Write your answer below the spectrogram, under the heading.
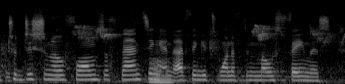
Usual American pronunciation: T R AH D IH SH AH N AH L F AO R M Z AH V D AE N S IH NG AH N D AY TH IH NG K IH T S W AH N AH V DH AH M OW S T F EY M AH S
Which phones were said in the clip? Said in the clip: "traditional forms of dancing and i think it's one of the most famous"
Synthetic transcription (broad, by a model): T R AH D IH SH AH N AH L F AO R M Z AH V D AE N S IH NG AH N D AY TH IH NG K IH T S W AH N AH V DH AH M OW S T F EY M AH S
